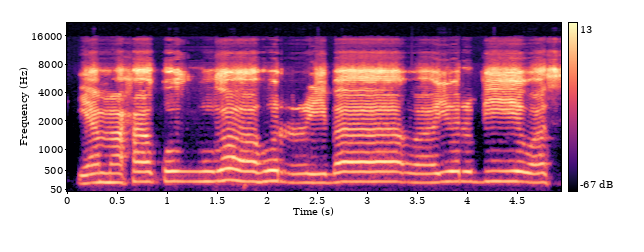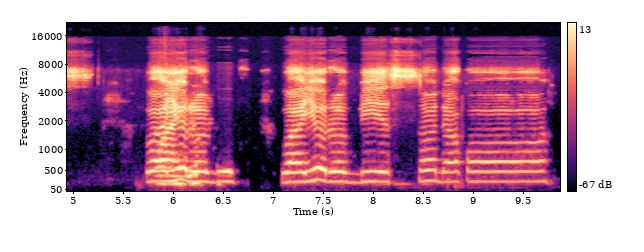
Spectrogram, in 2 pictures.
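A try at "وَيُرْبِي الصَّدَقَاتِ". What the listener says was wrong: Sodakat ta yang dimatikan ya. Jangan sodakah, bukan tamaruta itu tak biasa tasdid.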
